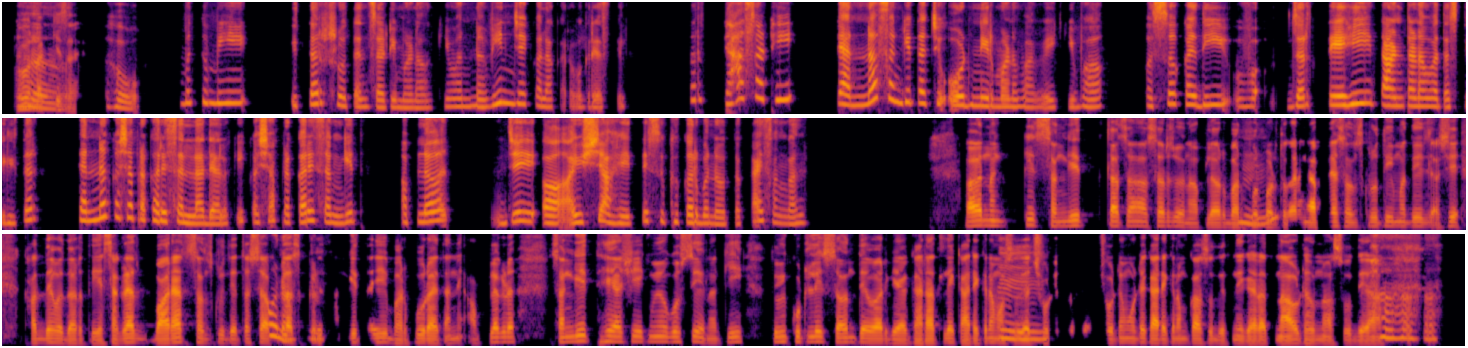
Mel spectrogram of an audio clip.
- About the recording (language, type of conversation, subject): Marathi, podcast, ज्याने तुम्हाला संगीताकडे ओढले, त्याचा तुमच्यावर नेमका काय प्रभाव पडला?
- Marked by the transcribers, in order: tapping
